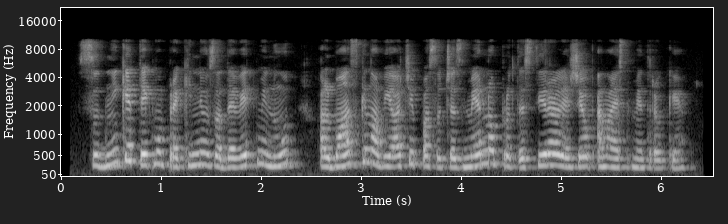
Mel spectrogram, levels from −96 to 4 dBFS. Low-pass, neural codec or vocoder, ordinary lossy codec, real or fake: 9.9 kHz; none; none; real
